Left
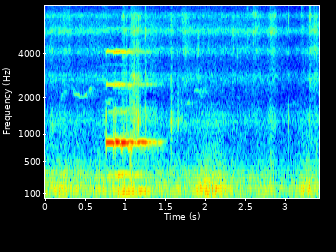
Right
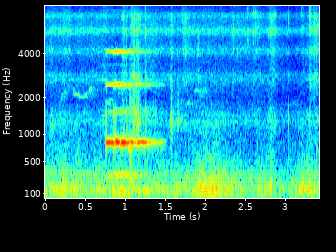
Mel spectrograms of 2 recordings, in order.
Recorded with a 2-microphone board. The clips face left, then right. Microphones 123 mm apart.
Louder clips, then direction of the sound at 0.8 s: Even; centre (ahead or behind).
